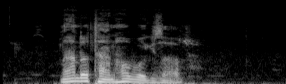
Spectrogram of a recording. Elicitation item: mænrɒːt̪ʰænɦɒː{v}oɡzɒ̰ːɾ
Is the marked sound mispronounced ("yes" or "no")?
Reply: yes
